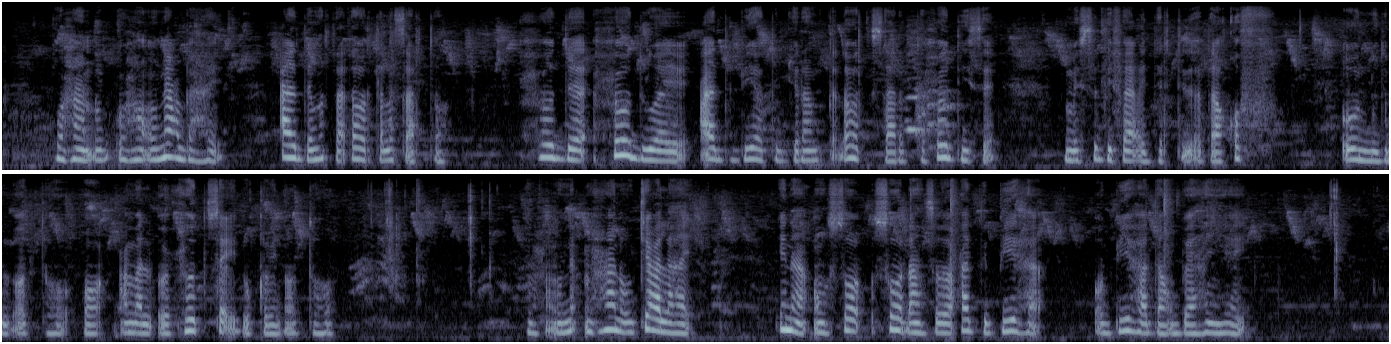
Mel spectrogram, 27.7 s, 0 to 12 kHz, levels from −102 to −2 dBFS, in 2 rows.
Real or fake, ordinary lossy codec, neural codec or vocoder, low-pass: real; none; none; 10.8 kHz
